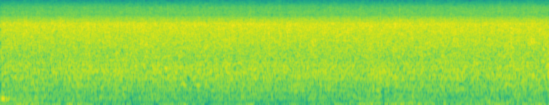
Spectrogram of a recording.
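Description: Steady, dense rain falls during the first monsoon rain of the season at a home, a continuous hiss of drops with no pauses, close and even throughout.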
